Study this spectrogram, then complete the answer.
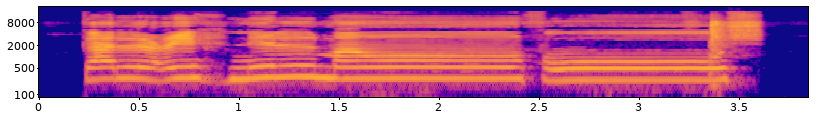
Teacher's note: नून साकिन के बाद फा आ गया, इख्फा हो रहा है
